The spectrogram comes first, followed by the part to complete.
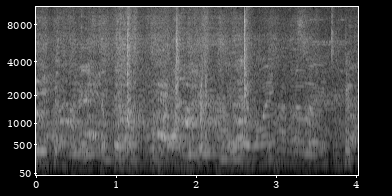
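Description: Indistinct talking close by, with a few short knocks.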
